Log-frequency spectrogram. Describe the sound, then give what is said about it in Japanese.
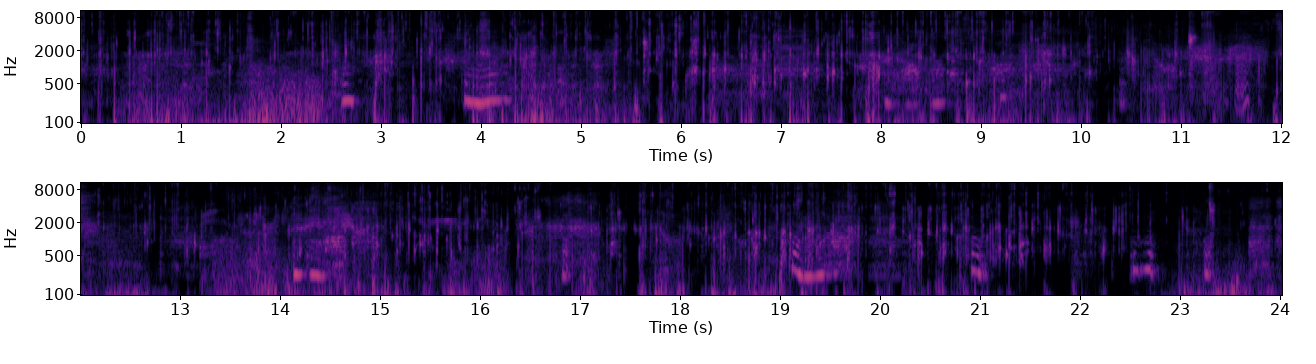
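Wet chewing and biting mouth sounds carry on throughout, soft but steady and close, with a continuous crunchy texture and no clear pauses. “もう少し刺激を与えるために少し噛んでみます。”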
